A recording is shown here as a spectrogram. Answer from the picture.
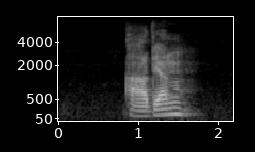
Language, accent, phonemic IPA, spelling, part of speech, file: German, Austria, /ˈʔaːdɐn/, Adern, noun, De-at-Adern.ogg
- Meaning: plural of Ader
